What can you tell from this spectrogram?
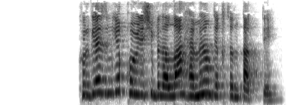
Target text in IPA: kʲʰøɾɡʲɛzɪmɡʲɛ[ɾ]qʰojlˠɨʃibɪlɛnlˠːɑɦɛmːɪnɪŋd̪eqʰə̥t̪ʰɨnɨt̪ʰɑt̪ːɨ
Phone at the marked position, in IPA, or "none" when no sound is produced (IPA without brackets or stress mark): none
